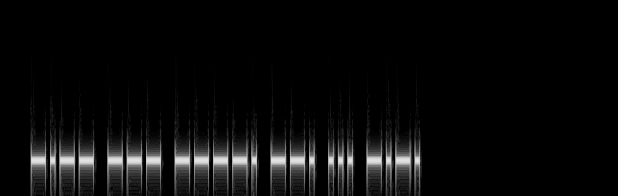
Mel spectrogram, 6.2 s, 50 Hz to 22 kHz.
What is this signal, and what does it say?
Morse code, heard as a keyed tone, about 25 wpm, 700 Hz. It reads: YO9GSC
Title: DXCC-100 Call Signs - 6 Characters - Repeated 3x - 25wpm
